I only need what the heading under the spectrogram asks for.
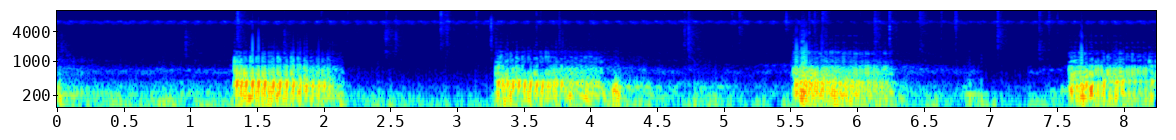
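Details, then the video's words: A cat purrs by a crackling fireplace in a cozy winter scene: four loud, buzzing purr phases returning about every two seconds, alternating with softer low rumbles, plus occasional crackles from the fire and a thin high tone. "Relax with Purring Cat and Caracking Fireplace"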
